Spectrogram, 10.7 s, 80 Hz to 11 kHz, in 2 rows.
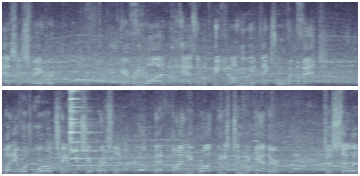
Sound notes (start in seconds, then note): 6.3 bell ringing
